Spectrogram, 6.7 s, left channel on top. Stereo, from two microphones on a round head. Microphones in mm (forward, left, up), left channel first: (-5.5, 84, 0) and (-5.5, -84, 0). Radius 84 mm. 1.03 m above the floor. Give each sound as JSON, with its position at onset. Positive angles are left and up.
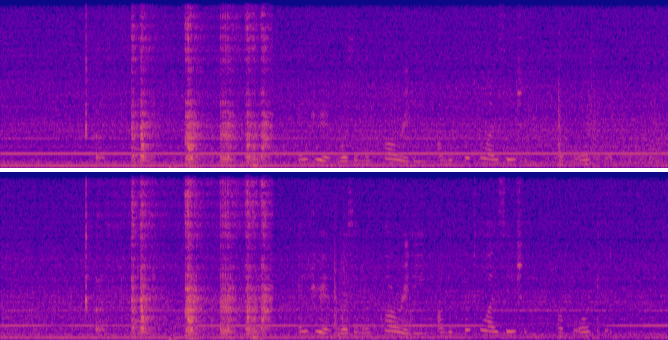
{"t": 0.8, "sound": "a squeak", "side_deg": -20}
{"t": 3.0, "sound": "a woman speaking", "side_deg": -30}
